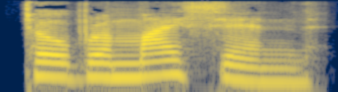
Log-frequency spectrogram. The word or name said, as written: tobramycin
